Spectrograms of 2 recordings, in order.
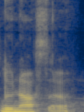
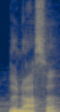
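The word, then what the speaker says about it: Lughnasadh: succeeded but a one is pronounced lunasa lunasa thank you mhm well that's sound that's like just get rid of the D then and otherwise it's good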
